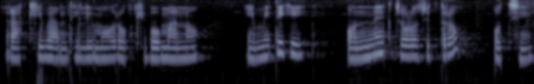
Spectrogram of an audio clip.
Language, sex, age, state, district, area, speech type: Odia, female, 30-45, Odisha, Kandhamal, rural, spontaneous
